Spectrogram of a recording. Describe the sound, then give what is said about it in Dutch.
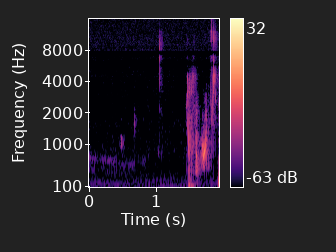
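Someone takes a quick sip of a drink, with soft wet slurping and swallowing sounds after a near-silent pause broken by a couple of faint clicks. “Wacht, ik ga even een slokje nemen, maar.”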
